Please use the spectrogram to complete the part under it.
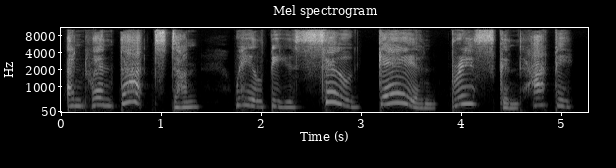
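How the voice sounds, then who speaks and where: A woman voicing Meg, a caring young woman, in a high, gentle, coaxing voice. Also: big pitch swings, slow pace, no room sound, full character voice. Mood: tender.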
